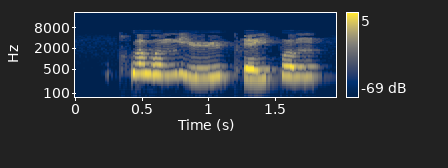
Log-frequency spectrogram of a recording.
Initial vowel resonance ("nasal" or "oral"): oral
